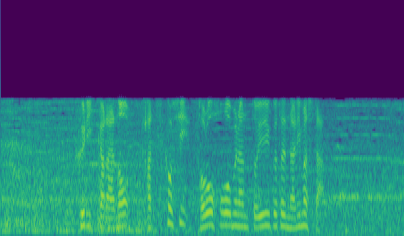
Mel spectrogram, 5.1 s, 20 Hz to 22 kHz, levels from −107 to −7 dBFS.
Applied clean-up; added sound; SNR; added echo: none; none; none; none.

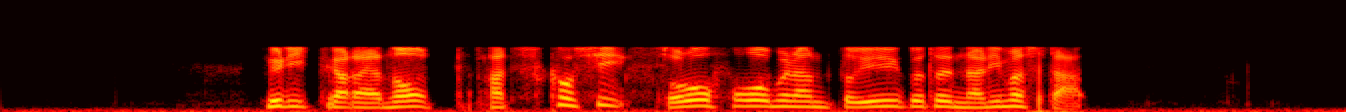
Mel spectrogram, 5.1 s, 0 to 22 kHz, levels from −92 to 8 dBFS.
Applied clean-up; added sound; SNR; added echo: neural diffusion model UNIVERSE++.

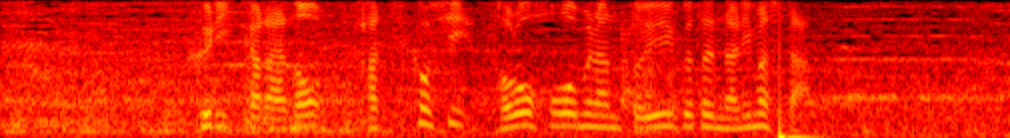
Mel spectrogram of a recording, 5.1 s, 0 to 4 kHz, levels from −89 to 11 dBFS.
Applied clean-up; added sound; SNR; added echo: none; Telephone; 10 dB; none.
